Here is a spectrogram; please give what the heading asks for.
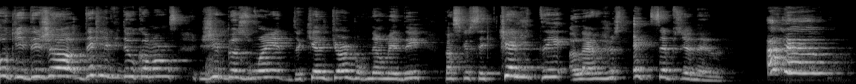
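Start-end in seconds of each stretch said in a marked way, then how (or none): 7.7-8.3 very high, loud, squeaky voice. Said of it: "C'est quoi cette voix aiguë?".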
